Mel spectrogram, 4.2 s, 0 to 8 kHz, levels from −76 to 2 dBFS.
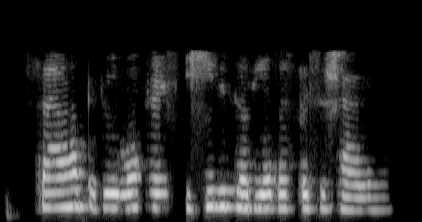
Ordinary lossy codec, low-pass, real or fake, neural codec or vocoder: AAC, 16 kbps; 7.2 kHz; fake; codec, 44.1 kHz, 2.6 kbps, SNAC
